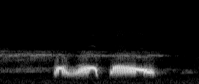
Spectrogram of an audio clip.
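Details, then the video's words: Morning lure call of a spotted dove: a soft hum of background birds, then two deep, buzzy coos, the first wavering and the second drawn out and sliding slightly downward. "tiếng cu gáy gọi"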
